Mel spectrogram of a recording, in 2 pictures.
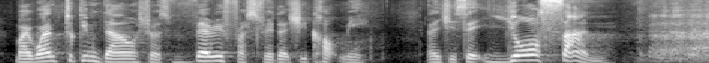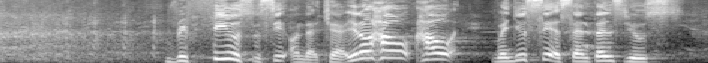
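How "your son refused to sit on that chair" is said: "your son" stressed and drawn out slowly. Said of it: "you emphasize on certain things".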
